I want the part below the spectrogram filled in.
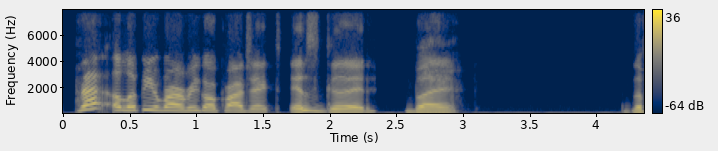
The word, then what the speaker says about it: Rodrigo: Rodrigo. – I pronounce Rodrigo. Hold on. Who? Because the W be coming out of nowhere. I'm telling you, after the DR, the W be coming out of nowhere.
